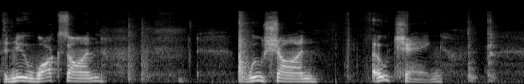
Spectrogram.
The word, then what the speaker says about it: Wouxun: walks on woan oang oang is the correct way to say it in Chinese the Chinese translation is oang like o- c h n g oang but I call it waon because that's what everybody else because that's how it's spelled some people call it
